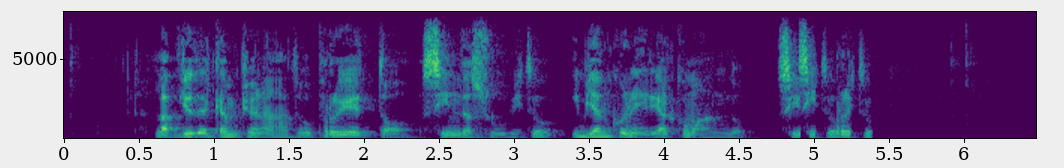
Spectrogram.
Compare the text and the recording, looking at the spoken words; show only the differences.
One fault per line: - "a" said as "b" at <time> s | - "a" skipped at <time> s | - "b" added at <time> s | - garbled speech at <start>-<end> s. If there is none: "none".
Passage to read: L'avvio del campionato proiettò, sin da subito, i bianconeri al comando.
- garbled speech at 4.8-5.4 s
